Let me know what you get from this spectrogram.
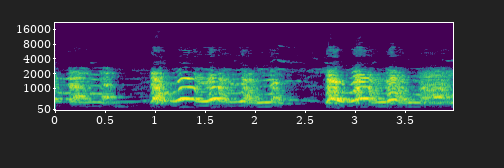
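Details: A male Siberian husky that had not howled for about 11 months howls along indoors with other huskies and a malamute: two long, warbling howl phrases that waver up and down, separated by a quieter gap.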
